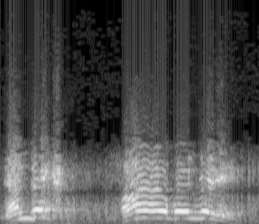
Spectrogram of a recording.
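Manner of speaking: high barked command; shouted order. Acted. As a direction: order the guns to fire. Giving battle orders.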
